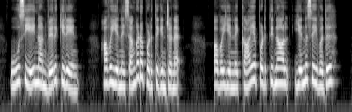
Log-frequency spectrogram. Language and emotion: Tamil, fearful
